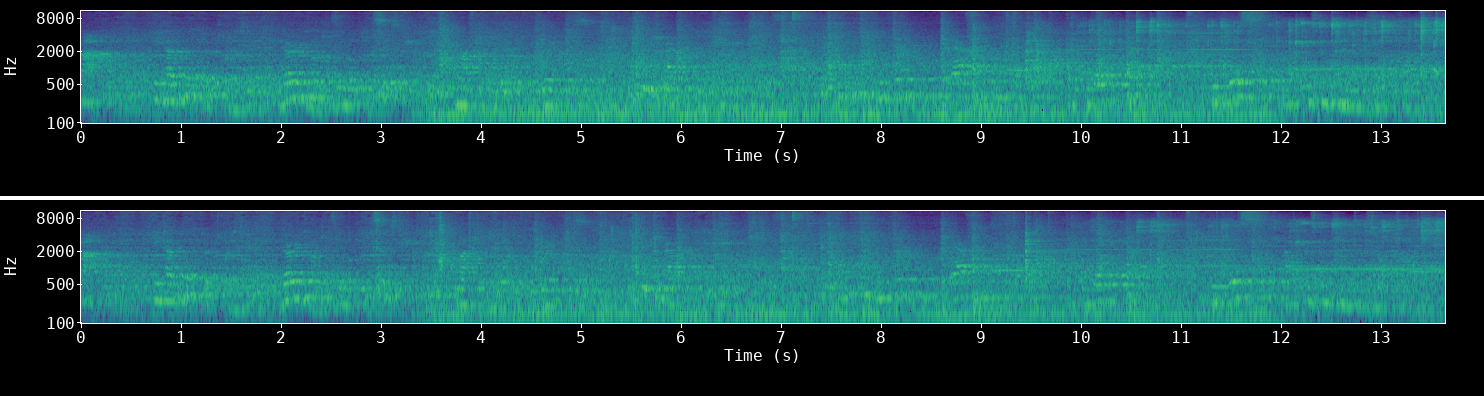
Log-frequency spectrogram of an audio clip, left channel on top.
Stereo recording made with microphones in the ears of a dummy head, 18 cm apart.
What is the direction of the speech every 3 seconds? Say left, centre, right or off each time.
right, right, centre, centre, right.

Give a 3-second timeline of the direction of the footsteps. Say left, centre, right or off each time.
off, right, centre, centre, off.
